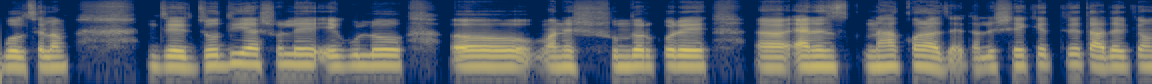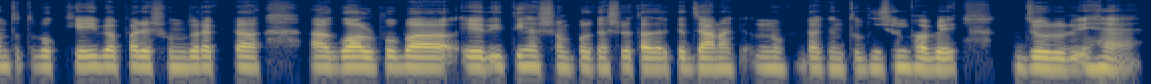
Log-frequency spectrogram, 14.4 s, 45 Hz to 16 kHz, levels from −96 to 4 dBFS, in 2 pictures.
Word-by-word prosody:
বলছিলাম 155 Hz, 0 st, +1 dB, 0.6 s
যে, 160 Hz, -, +4 dB, 0.2 s
যদি 170 Hz, +3 st, +1 dB
আসলে 180 Hz, +1 st, -1 dB, 0.2 s
এগুলো 170 Hz, +1 st, 0 dB, 0.5 s
ও -, -, +8 dB, 0.5 s
মানে 155 Hz, +1 st, +1 dB, 0.2 s
সুন্দর 160 Hz, +1 st, +2 dB
করে 165 Hz, -1 st, +6 dB, 0.5 s
আ -, -, +3 dB, 0.2 s
এ্যারেঞ্জ 155 Hz, 0 st, +5 dB, 0.3 s
না 160 Hz, -, +2 dB
করা 160 Hz, -3 st, +4 dB
যায় -, -, -6 dB
তাহলে 145 Hz, +2 st, -5 dB
সেক্ষেত্রে 170 Hz, +2 st, -4 dB
তাদেরকে 155 Hz, +1 st, +1 dB
অন্ততপক্ষে 155 Hz, 0 st, -8 dB
এই -, -, +1 dB
ব্যাপারে 155 Hz, 0 st, +1 dB
সুন্দর 150 Hz, 0 st, -3 dB
একটা 155 Hz, 0 st, -1 dB, 0.5 s
আ -, -, +3 dB
গল্প 150 Hz, -1 st, +5 dB
বা 150 Hz, -1 st, +8 dB, 0.3 s
এর 150 Hz, -, +3 dB
ইতিহাস 160 Hz, 0 st, -4 dB
সম্পর্কে 150 Hz, -1 st, -6 dB
আসলে 150 Hz, 0 st, -5 dB
তাদেরকে 140 Hz, +1 st, 0 dB
জানানোটা 145 Hz, +2 st, -2 dB
কিন্তু 140 Hz, 0 st, -10 dB
ভীষণভাবে 140 Hz, -1 st, -1 dB, 0.5 s
জরুরি। 140 Hz, -2 st, +1 dB
হ্যাঁ। 140 Hz, -2 st, -3 dB
155 Hz, 145 wpm, -23 LUFS, 145-160 Hz, 0.6 s, ও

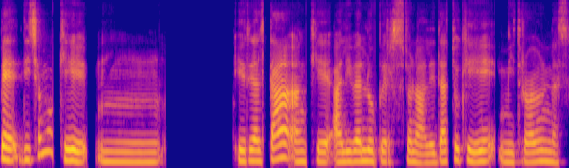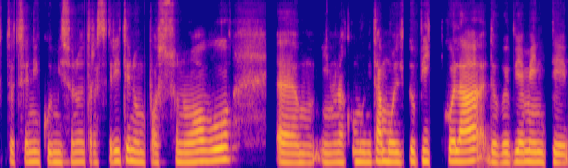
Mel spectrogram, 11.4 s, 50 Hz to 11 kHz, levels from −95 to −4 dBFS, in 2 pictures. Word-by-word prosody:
Beh, 235 Hz, -2 st, +6 dB
diciamo 230 Hz, -, 0 dB
che, 215 Hz, -4 st, +5 dB
mhmm, 185 Hz, -1 st, -4 dB, 0.7 s
in 205 Hz, -, +1 dB
realtà 210 Hz, +6 st, +4 dB
anche 195 Hz, -1 st, 0 dB
a -, -, +1 dB
livello 195 Hz, +2 st, +3 dB
personale, 190 Hz, -3 st, -2 dB
dato 195 Hz, +4 st, 0 dB
che 200 Hz, -2 st, +1 dB
mi 185 Hz, -1 st, -3 dB
trovavo 185 Hz, +1 st, -1 dB
in 200 Hz, -, 0 dB
una 190 Hz, -2 st, -2 dB
situazione 185 Hz, +1 st, -6 dB
in 190 Hz, -, -2 dB
cui 185 Hz, -, -5 dB
mi 185 Hz, 0 st, -1 dB
sono 185 Hz, +1 st, -4 dB
trasferita 190 Hz, +3 st, -3 dB
in 205 Hz, -, +1 dB
un 185 Hz, -, -1 dB
posto 180 Hz, +2 st, -7 dB
nuovo, 200 Hz, +5 st, +3 dB, 0.5 s
uhm, 175 Hz, -1 st, -1 dB
in 180 Hz, -2 st, -4 dB
una 180 Hz, 0 st, -3 dB
comunità 185 Hz, +1 st, -2 dB
molto 190 Hz, 0 st, 0 dB
piccola, 195 Hz, +1 st, +2 dB
dove 180 Hz, -4 st, -2 dB
ovviamente 185 Hz, -2 st, 0 dB
190 Hz, 180 wpm, -23 LUFS, 185-200 Hz, 0.7 s, Beh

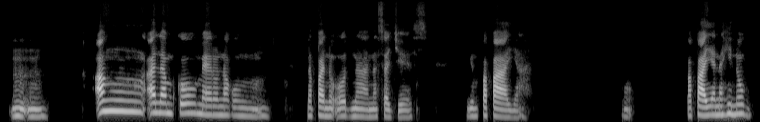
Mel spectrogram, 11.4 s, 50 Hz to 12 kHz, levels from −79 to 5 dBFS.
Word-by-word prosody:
Mm. 160 Hz, -2 st, -4 dB, 0.7 s
Ang 275 Hz, -, +9 dB, 0.6 s
alam 235 Hz, -1 st, +4 dB
ko 230 Hz, +1 st, -1 dB
meron 195 Hz, -3 st, -2 dB
akong 180 Hz, -2 st, -6 dB, 0.9 s
napanood 170 Hz, -1 st, -1 dB
na 160 Hz, -1 st, -4 dB
na-suggest, 150 Hz, -1 st, -8 dB, 0.6 s
'yong 170 Hz, 0 st, -7 dB
papaya. 155 Hz, -5 st, +1 dB, 1.4 s
Oh. -, -, -13 dB, 0.8 s
Papaya 185 Hz, +2 st, +4 dB
na 195 Hz, -, -1 dB
hinog. 210 Hz, -2 st, -3 dB
175 Hz, 80 wpm, -23 LUFS, 160-195 Hz, 1.4 s, Ang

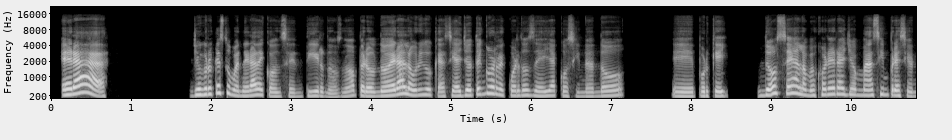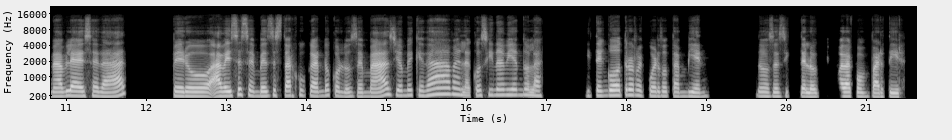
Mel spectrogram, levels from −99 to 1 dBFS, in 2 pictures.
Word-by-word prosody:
Era 295 Hz, +7 st, +7 dB, 1.1 s
Yo 235 Hz, +3 st, +2 dB
creo 255 Hz, +1 st, +2 dB
que 315 Hz, -, +3 dB
es 310 Hz, -, -3 dB
su 305 Hz, -, -1 dB
manera 205 Hz, +1 st, +2 dB
de 230 Hz, -, +1 dB
consentirnos, 170 Hz, -2 st, -5 dB
¿no? 195 Hz, +4 st, -3 dB
Pero 180 Hz, -4 st, +1 dB
no 195 Hz, +2 st, +1 dB
era 255 Hz, +7 st, +7 dB
lo 245 Hz, -4 st, +3 dB
único 235 Hz, +1 st, -1 dB
que -, -, -4 dB
hacía, 195 Hz, +2 st, -1 dB
yo 215 Hz, +2 st, +1 dB
tengo 280 Hz, +4 st, 0 dB
recuerdos 215 Hz, -2 st, -2 dB
de 195 Hz, -2 st, -2 dB
ella 205 Hz, +2 st, -1 dB
cocinando, 190 Hz, +4 st, -4 dB, 0.6 s
eh, 175 Hz, -1 st, -2 dB
porque, 185 Hz, 0 st, -2 dB, 0.4 s
no 230 Hz, +8 st, +3 dB
sé, 300 Hz, 0 st, +1 dB
a 305 Hz, -, +4 dB
lo 240 Hz, -4 st, +2 dB
mejor 230 Hz, +4 st, -1 dB
era 260 Hz, 0 st, +3 dB
yo 250 Hz, -1 st, -2 dB
más 220 Hz, +3 st, 0 dB
impresionable 200 Hz, -5 st, 0 dB
a 190 Hz, -, +5 dB
esa 190 Hz, +1 st, -1 dB
edad, 180 Hz, +7 st, +1 dB, 0.6 s
pero 180 Hz, -1 st, +2 dB
a 175 Hz, -, +5 dB
veces, 195 Hz, +6 st, +1 dB
en 190 Hz, -3 st, -3 dB
vez 185 Hz, +1 st, 0 dB
de 215 Hz, -, -4 dB
estar 200 Hz, -1 st, 0 dB
jugando 205 Hz, -1 st, -2 dB
con 195 Hz, -4 st, -5 dB
los 165 Hz, +2 st, -5 dB
demás, 170 Hz, +8 st, +1 dB
yo 210 Hz, -1 st, -1 dB
me 220 Hz, +1 st, -4 dB
quedaba 255 Hz, +5 st, +1 dB
en -, -, -2 dB
la -, -, -2 dB
cocina 230 Hz, +2 st, -3 dB
viéndola. 230 Hz, -3 st, -2 dB, 0.5 s
Y 200 Hz, -, -13 dB
tengo 205 Hz, +2 st, 0 dB
otro 225 Hz, +1 st, +2 dB
recuerdo 190 Hz, -3 st, -3 dB
también. 175 Hz, -1 st, -4 dB, 0.6 s
No 180 Hz, -2 st, -3 dB
sé 170 Hz, 0 st, -3 dB
si 175 Hz, -, -11 dB
te 165 Hz, -, +2 dB
lo 160 Hz, -1 st, +1 dB, 0.3 s
pueda 175 Hz, 0 st, +4 dB
compartir. 160 Hz, -2 st, -2 dB
200 Hz, 185 wpm, -22 LUFS, 180-230 Hz, 1.1 s, Era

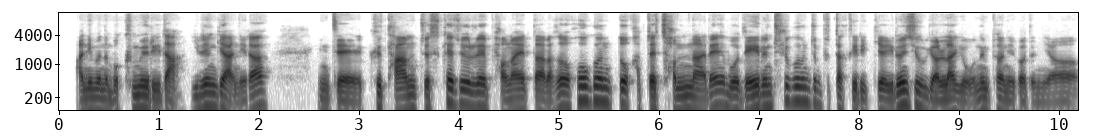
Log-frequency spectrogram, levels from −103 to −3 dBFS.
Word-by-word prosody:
아니면은 100 Hz, 0 st, -1 dB
뭐 90 Hz, -, -5 dB
금요일이다 115 Hz, -4 st, -1 dB
이런 125 Hz, +3 st, 0 dB
게 -, -, +2 dB
아니라 125 Hz, -, +1 dB, 0.5 s
인제 85 Hz, -2 st, 0 dB
그다음 110 Hz, +2 st, +1 dB
주 115 Hz, -, -2 dB
스케줄의 140 Hz, -4 st, +2 dB
변화에 100 Hz, +3 st, 0 dB
따라서 95 Hz, +6 st, +2 dB
혹은 175 Hz, -2 st, +3 dB
또 -, -, +4 dB
갑자기 -, -, -1 dB
전날에 105 Hz, +4 st, 0 dB
뭐 110 Hz, -3 st, +1 dB
"내일은 120 Hz, +3 st, +3 dB
출근 170 Hz, +5 st, -2 dB
좀 155 Hz, -, -6 dB
부탁드릴게요." 105 Hz, -4 st, -3 dB
이런 130 Hz, +9 st, +4 dB
식으로 130 Hz, -6 st, -3 dB
연락이 95 Hz, +1 st, +2 dB
오는 100 Hz, +4 st, -3 dB
편이거든요. 85 Hz, -2 st, -4 dB
105 Hz, 405 characters per minute, -24 LUFS, 95-130 Hz, 0.5 s, 또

